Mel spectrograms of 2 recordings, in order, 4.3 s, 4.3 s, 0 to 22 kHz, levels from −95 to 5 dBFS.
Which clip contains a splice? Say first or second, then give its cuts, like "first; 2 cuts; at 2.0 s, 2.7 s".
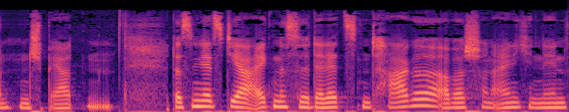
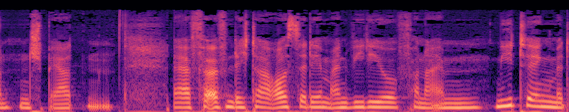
second; 1 cut; at 1.3 s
